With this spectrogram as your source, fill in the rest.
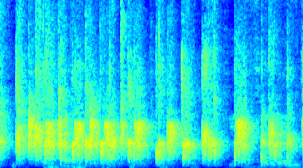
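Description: An audience at a Business School event applauds in a steady burst of close, dense hand clapping that carries on without pause for a few seconds, with no voices over it.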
